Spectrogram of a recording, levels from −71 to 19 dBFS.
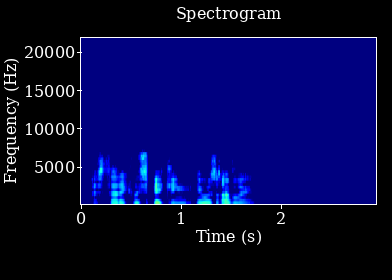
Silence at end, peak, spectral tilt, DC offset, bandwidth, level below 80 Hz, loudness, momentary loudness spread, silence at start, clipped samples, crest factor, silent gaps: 1.25 s; -14 dBFS; -3.5 dB/octave; under 0.1%; 7.4 kHz; -78 dBFS; -38 LUFS; 11 LU; 0.1 s; under 0.1%; 28 dB; none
